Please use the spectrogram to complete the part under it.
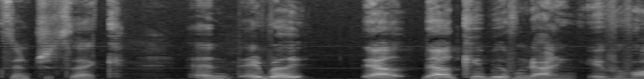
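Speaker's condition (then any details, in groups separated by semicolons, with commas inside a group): Ataxia; rare, progressive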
